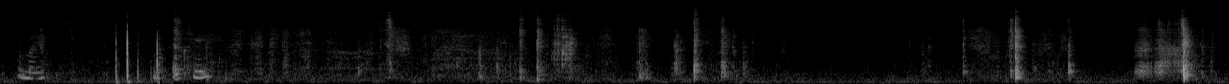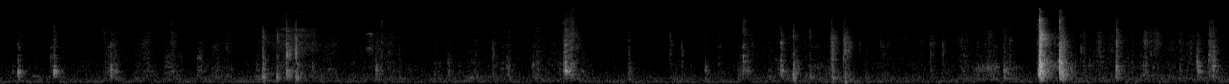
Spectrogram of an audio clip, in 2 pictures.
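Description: Plastic wrapping crinkles and rustles as a young girl opens a packet.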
